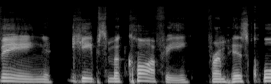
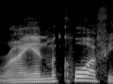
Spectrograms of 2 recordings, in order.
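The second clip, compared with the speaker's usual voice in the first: put-on New York accent, words spat out, blurted; 2 semitones lower than usual. Retelling how a name slipped out on the show: New York accent. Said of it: "I spit out in my New York accent".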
